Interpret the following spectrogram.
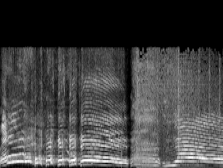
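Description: A rooster held in someone's arms squawking: two long, loud calls that fall in pitch at the end, the first one broken up by quick choppy sounds.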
